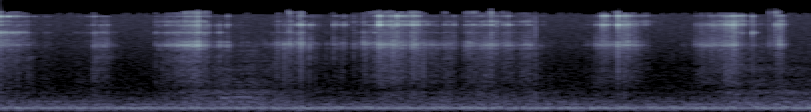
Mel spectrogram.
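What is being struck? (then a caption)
Glass jar with small seeds. A small clear glass jar holding a little loose small seeds is held in both hands, shaken and tilted so the contents rattle. Quiet, bright bursts of seeds skittering against the glass come and go over a steady low hum.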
